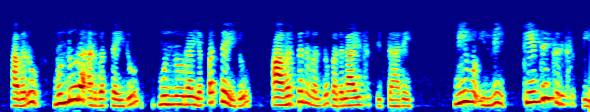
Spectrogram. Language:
Kannada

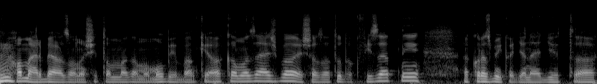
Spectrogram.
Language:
Hungarian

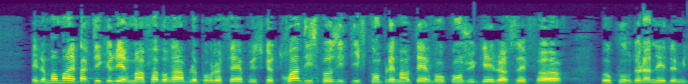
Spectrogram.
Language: French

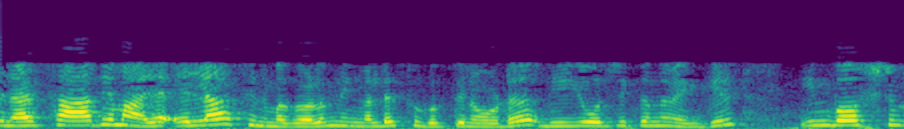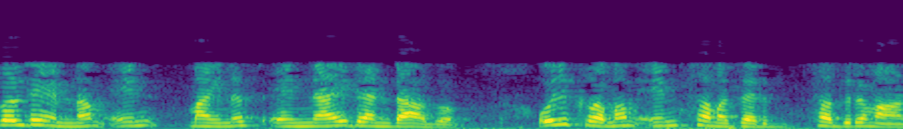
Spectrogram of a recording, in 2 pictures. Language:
Malayalam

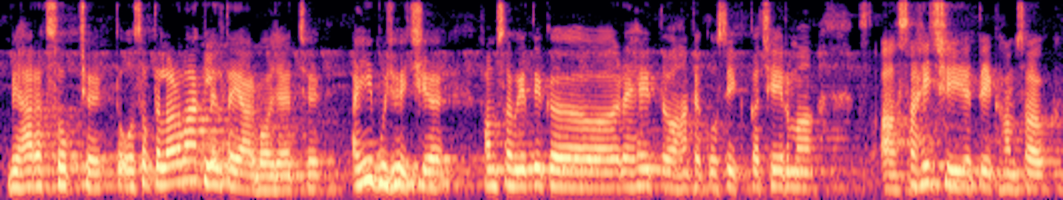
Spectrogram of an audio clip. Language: Maithili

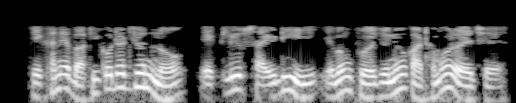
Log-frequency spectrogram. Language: Bangla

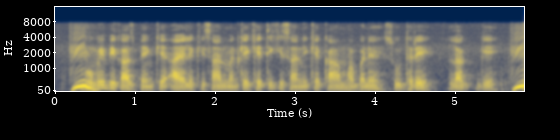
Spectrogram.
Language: Chhattisgarhi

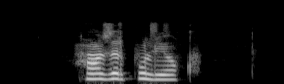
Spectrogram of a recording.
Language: Uzbek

